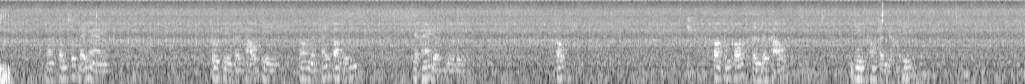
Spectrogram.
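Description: A young man speaks calmly into a microphone over a loudspeaker, with pauses, in an echoing hall.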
